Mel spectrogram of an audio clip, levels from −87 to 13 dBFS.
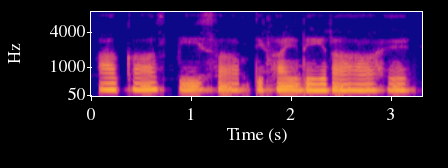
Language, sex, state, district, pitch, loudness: Hindi, female, Uttar Pradesh, Saharanpur, 170 Hz, -14 LUFS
